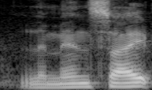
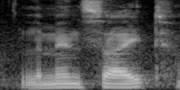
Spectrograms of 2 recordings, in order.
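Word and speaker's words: L'Immensité: with their version of lemon site leminsite i believe is how you say it from louis vuitton this is lumensity this is the 100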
